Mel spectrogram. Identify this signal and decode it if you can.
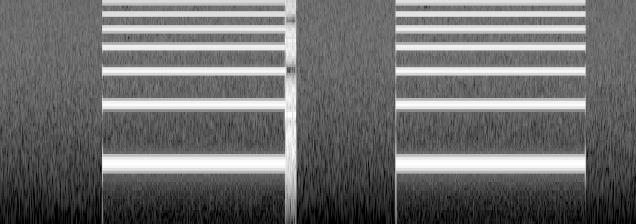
ZX Spectrum tape loading, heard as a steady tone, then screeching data.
